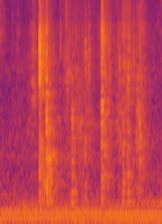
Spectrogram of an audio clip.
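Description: A sharp knock about half a second in, then a few fainter taps, from a softball being fielded off a short hop on a concrete patio, over a steady low hum.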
